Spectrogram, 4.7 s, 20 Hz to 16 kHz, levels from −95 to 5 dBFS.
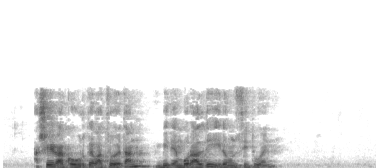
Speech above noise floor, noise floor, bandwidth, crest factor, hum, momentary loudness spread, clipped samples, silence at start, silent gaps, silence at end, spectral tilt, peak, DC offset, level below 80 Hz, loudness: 44 dB; -68 dBFS; 8 kHz; 18 dB; none; 10 LU; under 0.1%; 0.45 s; none; 1.25 s; -6 dB/octave; -8 dBFS; under 0.1%; -66 dBFS; -25 LUFS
